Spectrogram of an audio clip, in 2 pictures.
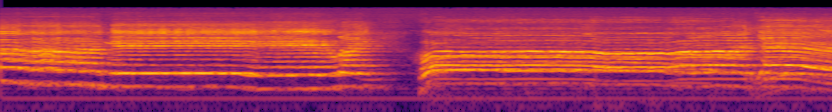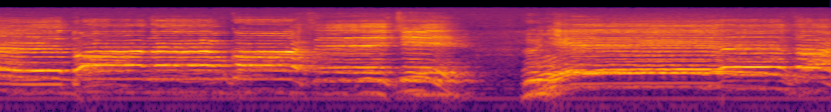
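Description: A group of elderly village women singing a traditional Russian folk song a cappella, with long held notes; the singing breaks off briefly for a breath about four seconds in and again about thirteen seconds in.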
